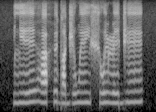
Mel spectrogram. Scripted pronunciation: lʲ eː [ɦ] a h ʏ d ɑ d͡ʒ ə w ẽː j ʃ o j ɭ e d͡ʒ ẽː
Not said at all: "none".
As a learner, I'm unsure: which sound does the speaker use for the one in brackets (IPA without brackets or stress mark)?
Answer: ɦ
